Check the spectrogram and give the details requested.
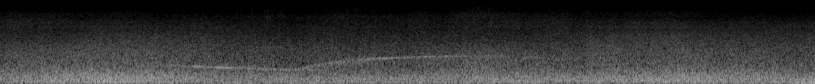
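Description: Steady rush of ocean surf and wind. A single faint siren wail dips and then rises once, from about two to five seconds in.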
